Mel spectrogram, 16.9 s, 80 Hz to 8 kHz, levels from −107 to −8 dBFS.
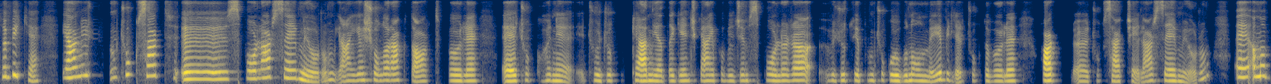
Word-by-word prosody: Tabii 360 +3 +2
ki. 190 - -7 0.3
Yani, 330 +5 +5 0.3
ı 305 - -8
çok 415 0 -4
sert, 370 +1 +2
eee, 250 0 +6
sporlar 275 +4 +1
sevmiyorum. 245 - 0
Yani, 200 -2 -4
yaş 220 +2 -3
olarak 215 +1 -1
da - - +1
artık 190 +3 -4
böyle, 195 0 +1 0.3
eee, 185 +1 +8
çok, 210 +2 -15
hani, 195 -5 -3 0.2
çocukken 200 -1 +1
ya 190 -2 -1
da 195 - -5
gençken 195 +1 -4
yapabileceğim 200 0 -7
sporlara 205 +1 0
vücut 205 +1 -8
yapım 205 +1 -5
çok 210 +1 -16
uygun 195 0 +3
olmayabilir. 200 0 -2
Çok 200 0 -22
da 190 -2 -6
böyle 190 +1 -1 0.3
hard, 200 0 +8 0.2
eee, 180 -1 -6
çok 190 +2 -25
sert 180 -1 -3
şeyler 180 +5 -5
sevmiyorum. 205 - -4 0.3
Eee, 320 0 +5
ama 350 +1 +4
205 Hz, 140 wpm, -23 LUFS, 195-245 Hz, 0.3 s, eee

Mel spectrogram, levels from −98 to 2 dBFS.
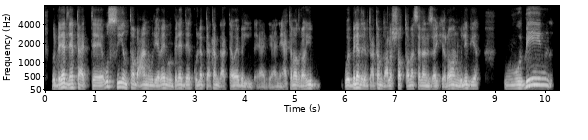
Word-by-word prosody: والبلاد 135 +9 +5
اللي 125 0 +2
هي 130 - +3
بتاعة 130 - -2
والصين 145 +8 +2
طبعًا 115 -2 -1
واليابان 100 +3 +1
والبلاد 105 +4 -1
ديَّة 115 - 0
كلها 110 0 -3
بتعتمِد 110 -5 -4
على 85 - -4
التوابل 90 -3 -2
يع - - -11
يعني 75 +4 -10
اعتماد 95 +4 -1
رهيب، 115 - -1 0.5
والبلاد 165 -10 +5
اللي 105 -2 +1
بتعتمِد 95 +1 -3
على 90 - +1
الشطّة 90 - -2
مثلًا 100 -2 -1
زي 90 0 -3
إيران 110 -2 +1
وليبيا، 105 +3 0 0.5
وبين 190 - +2
105 Hz, 160 wpm, -23 LUFS, 95-120 Hz, 0.5 s, والبلاد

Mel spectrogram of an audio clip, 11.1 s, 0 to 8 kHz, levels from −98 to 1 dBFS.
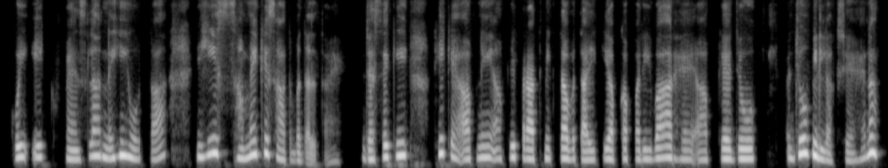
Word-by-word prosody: कोई 200 +1 +2
एक 205 0 -3 0.2
फैसला 175 +7 -1
नहीं 200 +4 +4
होता 170 0 -3 0.4
ये 245 +7 +4
समय 230 -3 +1
के 265 +1 +3
साथ 170 - -6
बदलता 90 - -9
है। 125 +2 -20 0.3
जैसे 175 +4 +1
कि 230 +2 +4 0.4
ठीक 265 -2 +1
है 210 - 0
आपने 195 +3 -2
आपकी 200 +4 -2
प्राथमिकता 180 -1 0
बताई 160 -2 -2
कि 175 - -2
आपका 170 +1 -1
परिवार 180 +4 0
है 165 -1 -7
आपके 170 +2 -1
जो, 175 +1 +2 0.4
जो 255 +10 +7
भी 235 - +9
लक्ष्य 150 -3 -3
है 145 +7 -9
ना? 275 +3 +7
180 Hz, 160 wpm, -24 LUFS, 165-205 Hz, 0.4 s, भी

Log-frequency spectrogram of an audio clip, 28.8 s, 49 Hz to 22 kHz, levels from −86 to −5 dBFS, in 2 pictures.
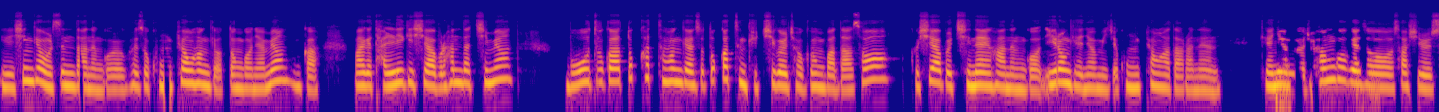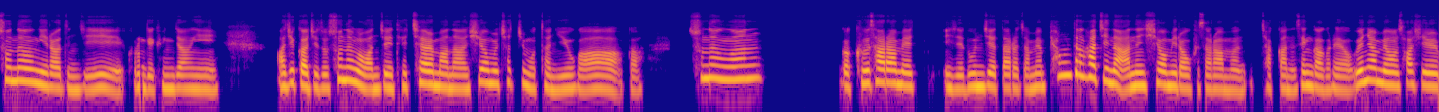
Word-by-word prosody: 이 195 -2 -2
신경을 265 -2 +2
쓴다는 195 -4 -1
거예요. 170 0 -6
그래서 200 0 -4
공평한 220 +3 0
게 200 - -3
어떤 190 -1 -4
거냐면 185 +10 -1
그러니까 200 -9 -5 0.3
만약에 210 0 +3
달리기 230 +4 +2
시합을 205 -2 +1
한다 245 -1 +1
치면 280 +7 -1 0.5
모두가 250 +4 +1
똑같은 310 -1 -5
환경에서 235 -4 +1
똑같은 270 0 0
규칙을 205 +1 0
적용받아서 195 - -1 0.2
그 205 - -7
시합을 230 -1 +1
진행하는 205 -4 +1
것 170 -1 -3
이런 235 +4 +4
개념이 185 -4 -2
이제 - - -8
공평하다라는 175 -5 -4 0.4
개념을 210 -1 +4
가지고 180 +9 -5
한국에서 230 -9 +1
사실 190 -1 -3
수능이라든지 190 - 0
그런 200 - -5
게 175 -1 -2
굉장히 180 -2 -2 0.6
아직까지도 200 -3 +2
수능을 280 -1 +3
완전히 185 +1 +1
대체할 225 +4 +2
만한 185 -3 +2
시험을 235 +3 +1
찾지 230 0 -7
못한 185 -2 -3
이유가 175 -2 0
그러니까 165 0 -8 0.4
수능은 310 0 +1 0.8
그러니까 205 - -1
그 235 -1 +3
사람의 240 -4 +4 0.3
이제 180 -2 -2
논지에 200 +1 +3
따르자면 190 +1 -2
평등하지는 340 - +3
않은 200 +6 +4
시험이라고 210 -3 +1
그 180 - -13
사람은 175 -3 -4
작가는 180 -2 -6
생각을 185 -3 0
해요. 165 -2 -3
왜냐하면 235 -3 +4
사실 215 -1 +1
205 Hz, 390 characters per minute, -24 LUFS, 185-240 Hz, 0.8 s, 이런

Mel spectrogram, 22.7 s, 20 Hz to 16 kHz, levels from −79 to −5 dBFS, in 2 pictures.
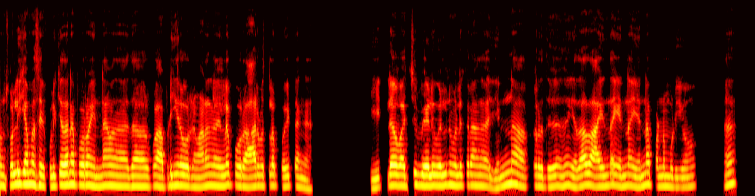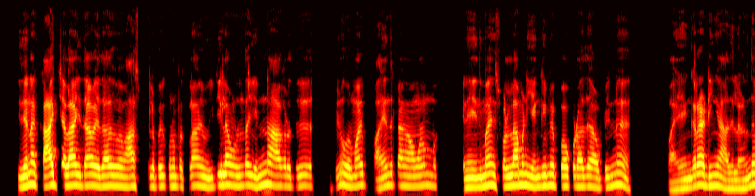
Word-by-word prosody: சொல்லிக்காம, 180 +1 +3
"சரி, 150 -2 +1
குளிக்க 150 +3 0
தானே 180 0 +3
போறோம். 165 -1 +3
என்ன 150 +2 -2 0.4
இதா 150 0 +1
இருக்கும்?" 150 +1 0
அப்படீன்கிற 160 +3 0
ஒரு 145 -1 -4
மனநிலையில 160 +2 0 0.2
ஒரு 145 - +1
ஆர்வத்தில 155 +1 -1
போய்ட்டேங்க. 145 -3 -3 1.0
வீட்ல 135 +5 -1 0.2
வச்சு 155 +1 -3
வெளு 155 +1 +5
வெளுன்னு 165 +2 +1
வெளுக்குறாங்க. 160 0 -2 0.2
"என்ன 165 +5 -1 0.2
ஆகறது? 145 0 -3 0.4
ஏதாவது 160 +4 +2
ஆயிருந்தா 150 +2 -1
என்ன 155 - -2 0.2
என்ன 160 +5 -1
பண்ண 150 0 -3
முடியும்? 140 +1 -5 0.5
அ. - - 0 0.7
இது 145 - +1
என்ன 180 +1 +4
காய்ச்சலா? 165 +1 +5
இதா 160 +1 +1 0.2
ஏதாவது 155 +1 +3 0.2
ஆஸ்பத்திரியில 150 0 -4
போய் 150 0 -1
குணப்படுத்தலாம் 150 0 -2
இடிலா 165 +3 +2
விழுந்தா 160 +2 -1
என்ன 170 +4 0 0.2
ஆகுறது?" 150 -1 -3 0.4
அப்படின்னு 150 +9 -4
ஒரு 145 - 0
மாதிரி 165 +1 0 0.2
பயந்துட்டாங்க, 155 +3 -2
அவுங்களும். 155 +2 -2 0.7
"இந்த 140 - +1
மாதிரி 170 -1 +2
சொல்லாம, 160 +3 +3
நீ - - 0
எங்கேயுமே 155 +2 +1
போகக்கூடாது" 150 0 +1
அப்படின்னு, 145 +6 -2 0.8
பயங்கர 125 +9 -1
அடிங்க. 155 0 -1
அதலருந்து 120 +2 -2
155 Hz, 145 wpm, -23 LUFS, 145-160 Hz, 1.0 s, வெளு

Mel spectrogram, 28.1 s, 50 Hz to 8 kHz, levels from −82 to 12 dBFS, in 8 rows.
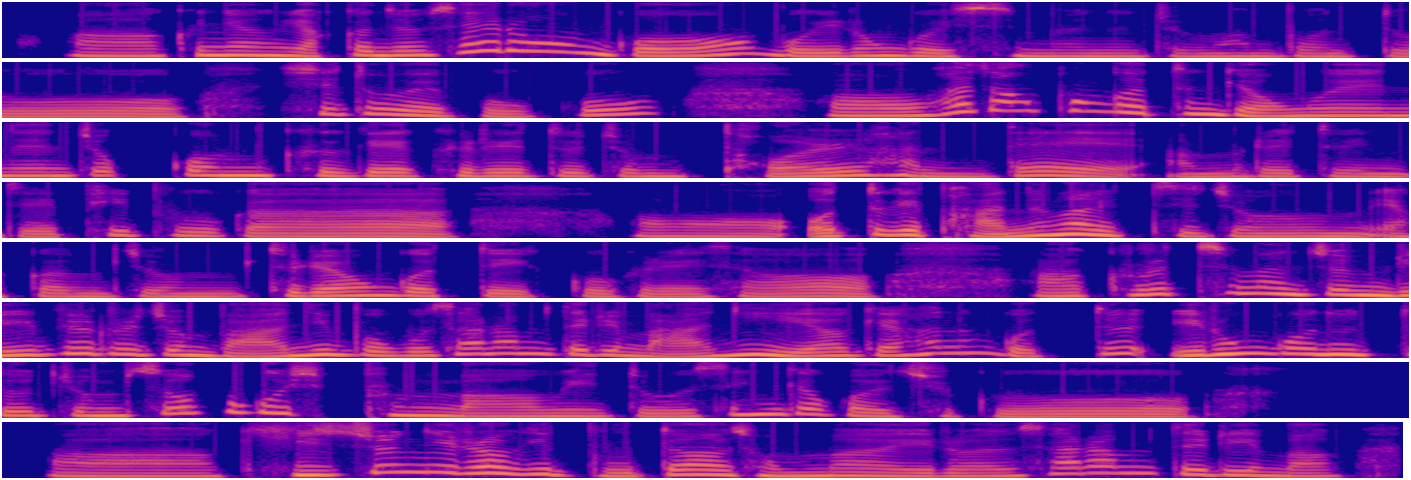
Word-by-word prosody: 아 180 -3 -3
그냥 220 -1 +4
약간 190 +5 0
좀 220 +1 +3
새로운 415 - +1
거 210 +5 +2
뭐 175 -6 +1
이런 185 +3 +1
거 175 - -1
있으면은 160 -1 0
좀 155 -1 -7
한번 160 -1 -5
또 150 -2 -4 0.2
시도해 270 -6 0
보고 175 - -4 0.4
어 190 -2 0
화장품 450 - 0
같은 305 -7 +3
경우에는 195 -1 +1
쪼끔 210 +1 0
그게 185 -2 -1
그래도 175 0 -3
좀 165 0 -6 0.2
덜한데 175 0 -1
아무래도 150 +3 -6
인제 145 0 -5
피부가 160 - -3 0.4
어 160 -3 -4
어떻게 195 +9 +4
반응할지 210 - +4
좀 155 -1 -3
약간 155 +1 -5
좀 150 -2 -5
두려운 195 +3 +2
것도 180 -5 -3
있고 150 +2 -6
그래서 150 +1 -4 0.4
아 180 0 -2
그렇지만 280 +3 +2
좀 250 -2 +3
리뷰를 235 +6 +4
좀 235 -1 +3
많이 180 +8 +4
보고 205 -5 0
사람들이 285 -1 0
많이 190 - +4
이야기하는 210 - 0
것들 285 - -4
이런 265 +9 +5
거는 265 -4 +6
또 205 -2 -1
좀 195 -1 +1
써 300 +11 0
보고 360 0 0
싶은 220 -8 -1
마음이 165 -2 -1
또 160 -1 -4
생겨 265 +8 +1
가지고 150 - -3 0.6
아 165 -2 -3
기준이라기보다 255 - +2
정말 190 -3 0
이런 170 +1 -2
사람들이 295 - -1
막 170 -2 -3
190 Hz, 305 characters per minute, -23 LUFS, 160-240 Hz, 0.6 s, 거는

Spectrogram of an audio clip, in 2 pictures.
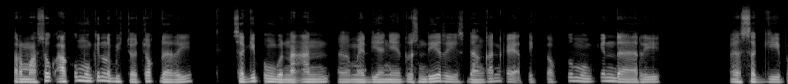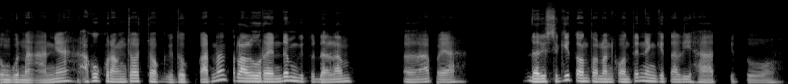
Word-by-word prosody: termasuk 120 +6 +2
aku 130 +7 +1
mungkin 170 0 +1
lebih 135 -4 -2
cocok 125 +5 -2
dari 115 +3 0 0.4
segi 130 +2 +2
penggunaan, 115 -2 +1
eee, 110 -1 -4
medianya 110 0 0
itu 120 - -2
sendiri. 130 +1 +1
Sedangkan 115 +5 -3
kayak 120 -4 -4
TikTok 110 0 -10
tuh 165 - -4
mungkin 155 +2 -3
dari, 115 -1 0 0.7
eee, 110 -2 +1
segi 115 0 0
penggunaannya 110 - 0
aku 165 - +1
kurang 125 -3 +2
cocok 130 -5 +1
gitu 110 -1 -1
karena 125 - +2
terlalu 145 -5 +6 0.2
random 155 +8 +3
gitu 135 - -11
dalam, 125 +5 +1 0.5
eee, 115 -1 -2
apa 135 - -11
ya, 110 +2 0 0.7
dari 130 0 +5
segi 140 +11 0
tontonan 140 -5 +3
konten 130 +6 -1
yang 150 - +2
kita 130 -3 -2
lihat 115 -3 -2 0.2
gitu. 100 -3 -9
120 Hz, 155 wpm, -24 LUFS, 110-140 Hz, 0.7 s, terlalu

